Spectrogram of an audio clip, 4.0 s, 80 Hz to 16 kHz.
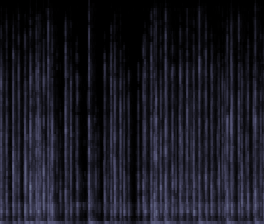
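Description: A white plastic tenkeyless Ducky Miya Pro mechanical keyboard is typed on continuously with the fingertips of both hands. Rapid, overlapping key clicks bring bright, crisp highs over a low thocky body around 100 Hz. The keystrokes run at a fairly steady pace, with a brief lull near the middle.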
